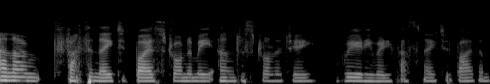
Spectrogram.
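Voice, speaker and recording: A woman with a strong English accent and a fairly low pitch speaks at a moderate pace in a monotone, flat intonation, with a dry, close sound with no echo. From Scotland. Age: 60s. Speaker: psychotherapist. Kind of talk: podcast interview.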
